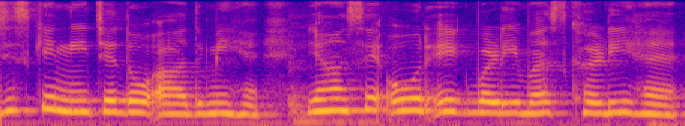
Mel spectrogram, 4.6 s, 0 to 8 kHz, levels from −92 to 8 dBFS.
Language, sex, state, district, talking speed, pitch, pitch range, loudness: Hindi, female, Odisha, Sambalpur, 170 wpm, 220 Hz, 205-245 Hz, -14 LUFS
